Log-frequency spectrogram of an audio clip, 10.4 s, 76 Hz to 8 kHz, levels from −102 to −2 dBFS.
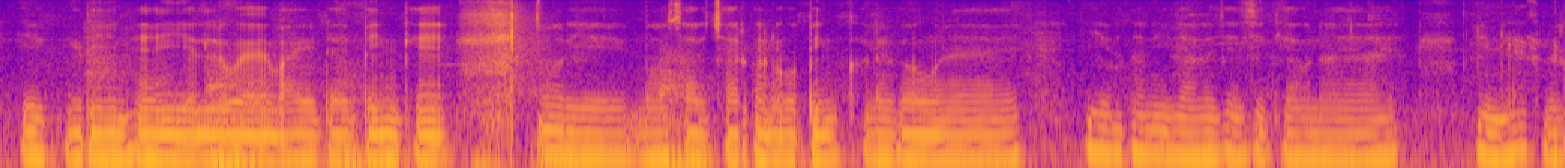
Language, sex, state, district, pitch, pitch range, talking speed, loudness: Hindi, male, Uttar Pradesh, Budaun, 100 Hz, 95-100 Hz, 185 wpm, -27 LUFS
